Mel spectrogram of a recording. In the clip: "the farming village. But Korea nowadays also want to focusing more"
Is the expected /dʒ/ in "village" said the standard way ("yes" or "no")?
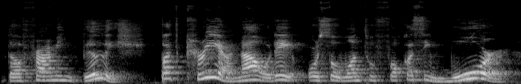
no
